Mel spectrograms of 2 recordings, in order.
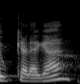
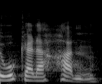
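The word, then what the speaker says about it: O'Callaghan: ce matin avec ou callaga alors on prononce pas le G il m'a expliqué tout à l'heure on dit au Calahan voilà un auteur irlandais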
